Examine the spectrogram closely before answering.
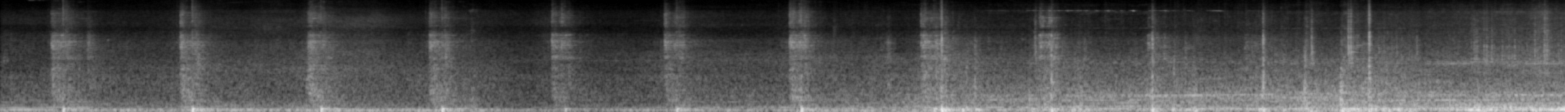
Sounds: Tools, Hammer

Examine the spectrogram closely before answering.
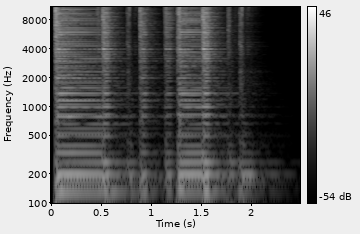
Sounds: Plucked string instrument, Guitar, Musical instrument, Music

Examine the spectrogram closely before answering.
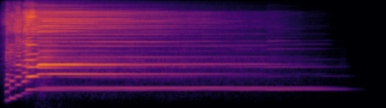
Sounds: Harmonica, Music, Musical instrument

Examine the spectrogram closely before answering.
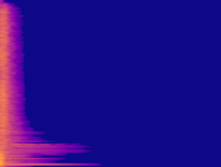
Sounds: Musical instrument, Percussion, Snare drum, Music, Drum

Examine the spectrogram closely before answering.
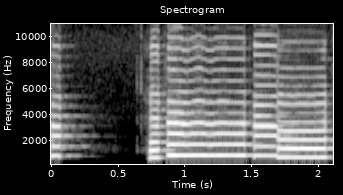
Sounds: woodwind instrument, Musical instrument, Music

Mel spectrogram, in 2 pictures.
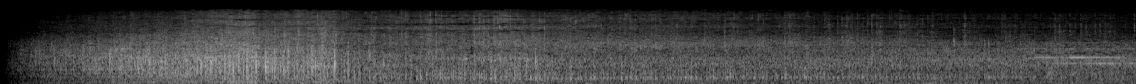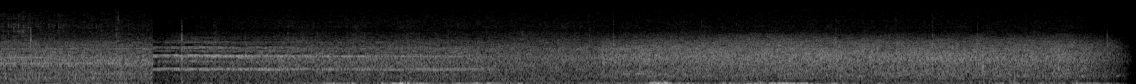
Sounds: Rail transport, Train, Vehicle

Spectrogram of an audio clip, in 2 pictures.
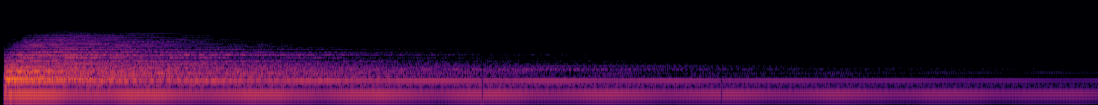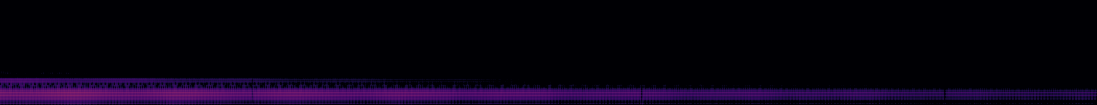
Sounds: Music, Percussion, Gong, Musical instrument

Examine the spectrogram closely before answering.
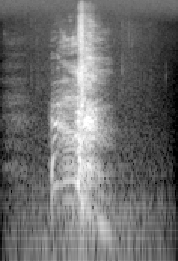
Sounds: Sneeze, Respiratory sounds

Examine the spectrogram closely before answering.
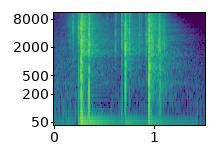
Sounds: Crack, Wood

